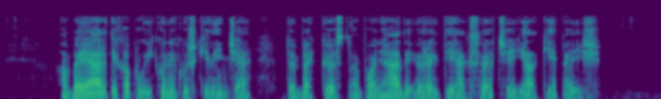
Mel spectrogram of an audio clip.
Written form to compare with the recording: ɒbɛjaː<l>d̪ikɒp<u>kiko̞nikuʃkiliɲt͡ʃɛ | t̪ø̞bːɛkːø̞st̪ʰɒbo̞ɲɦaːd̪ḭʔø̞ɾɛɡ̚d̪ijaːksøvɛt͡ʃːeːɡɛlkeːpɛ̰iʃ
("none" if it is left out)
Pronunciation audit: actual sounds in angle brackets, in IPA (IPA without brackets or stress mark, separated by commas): r, u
